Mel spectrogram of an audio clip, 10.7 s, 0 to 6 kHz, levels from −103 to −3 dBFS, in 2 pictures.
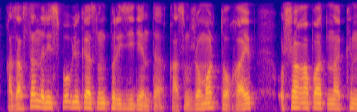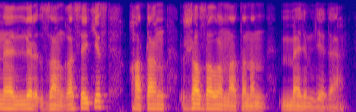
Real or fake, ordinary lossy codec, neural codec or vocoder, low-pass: fake; none; vocoder, 44.1 kHz, 128 mel bands every 256 samples, BigVGAN v2; 5.4 kHz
